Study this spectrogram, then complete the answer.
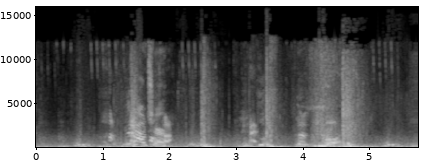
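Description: Blows land with sharp thuds and whooshes in a fight.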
